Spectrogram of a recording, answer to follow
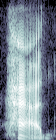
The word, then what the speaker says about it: had: a little shorter so number 11 would be a little shorter hat and number 12 will be a little longer had why because with the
